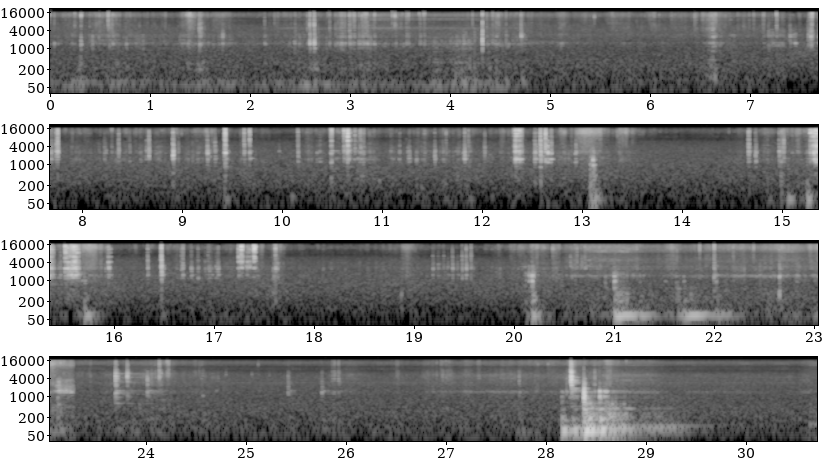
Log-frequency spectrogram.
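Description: Metal tyre levers clicking and scraping against a spoked motorcycle rim and a knobby tyre as the tyre is levered off, in irregular short clicks and scrapes. A louder thump about two seconds before the end.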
